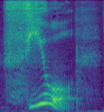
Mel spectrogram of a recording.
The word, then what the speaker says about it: fuel: Vamos a pronunciar esa palabra, fuel, you say. Se escribe igual, pero se pronuncia fuel.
